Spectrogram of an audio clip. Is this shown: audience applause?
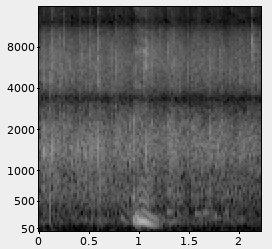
yes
